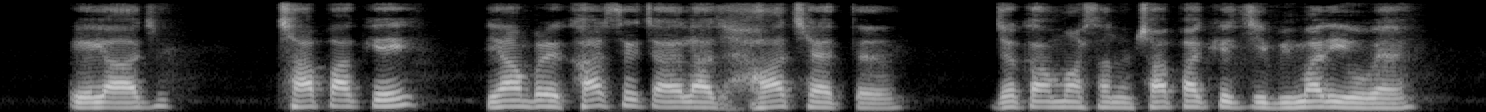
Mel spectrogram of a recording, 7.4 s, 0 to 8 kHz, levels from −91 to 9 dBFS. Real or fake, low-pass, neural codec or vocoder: fake; 7.2 kHz; autoencoder, 48 kHz, 32 numbers a frame, DAC-VAE, trained on Japanese speech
